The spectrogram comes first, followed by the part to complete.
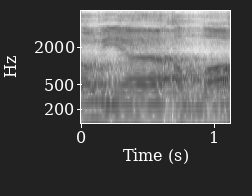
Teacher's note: آنے کی وجہ سے مد متصل، یہ مد واجب ہے، اولیاء، اس حمزہ کو لفظ اللہ کے لام سے ملانا ہے کیونکہ اس کا حمزہ عارضی ہوتا ہے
